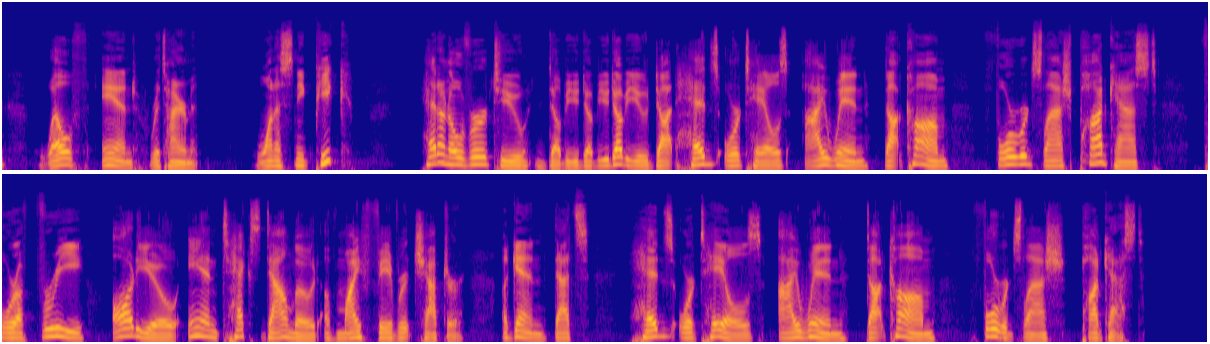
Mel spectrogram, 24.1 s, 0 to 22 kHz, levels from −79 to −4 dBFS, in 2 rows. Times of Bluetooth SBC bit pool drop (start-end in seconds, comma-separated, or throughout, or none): 6.42-8.50, 13.26-16.48, 19.33-22.53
